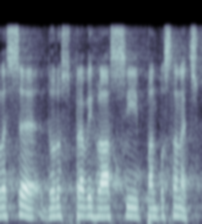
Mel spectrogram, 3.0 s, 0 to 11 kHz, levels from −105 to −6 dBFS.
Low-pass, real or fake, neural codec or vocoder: 7.2 kHz; fake; codec, 16 kHz, 16 kbps, FunCodec, trained on Chinese and English, 50 frames a second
